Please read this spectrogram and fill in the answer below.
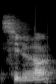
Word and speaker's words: Sylvain: We say Sylvain, but Oh, the un is not a real for English people. That's not easy to pronounce.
